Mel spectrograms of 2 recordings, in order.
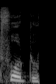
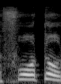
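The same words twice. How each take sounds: First: फोटो ending in "oo"; wrong pronunciation. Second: फोटो ending in a clear "o"; correct pronunciation. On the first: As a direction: say फोटो as "fo-too". (फोटो को "फोटू" की तरह) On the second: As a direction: say फोटो as "FO-toh". (फोटो के अंत में साफ़ "ओ") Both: Shown as a demonstration. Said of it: "not फोटो".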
